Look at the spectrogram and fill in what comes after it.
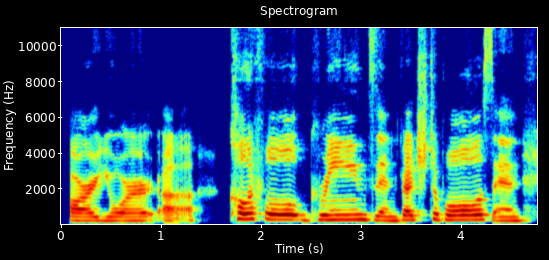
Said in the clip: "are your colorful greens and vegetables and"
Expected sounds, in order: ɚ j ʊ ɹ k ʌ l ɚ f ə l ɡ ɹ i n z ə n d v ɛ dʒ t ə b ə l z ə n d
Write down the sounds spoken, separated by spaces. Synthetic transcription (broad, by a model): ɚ j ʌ ɹ k ʌ l ɚ f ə l ɡ ɹ i n z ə n v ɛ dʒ t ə b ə l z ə n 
